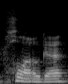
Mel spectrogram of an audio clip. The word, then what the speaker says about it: HLOGA: I want to say it like an acronym. HLOGA, Honest Leadership and Open Government Act is what it was called.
